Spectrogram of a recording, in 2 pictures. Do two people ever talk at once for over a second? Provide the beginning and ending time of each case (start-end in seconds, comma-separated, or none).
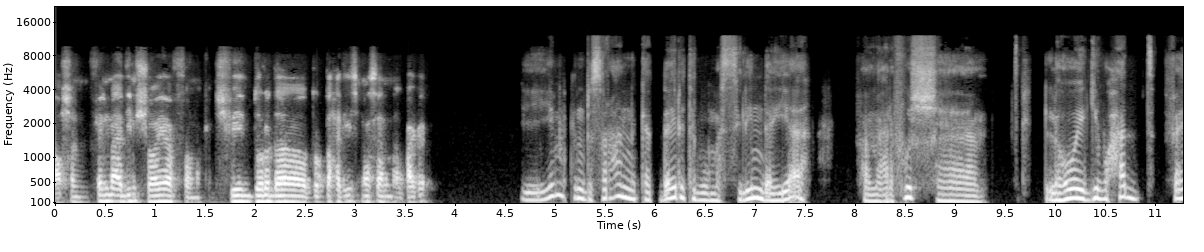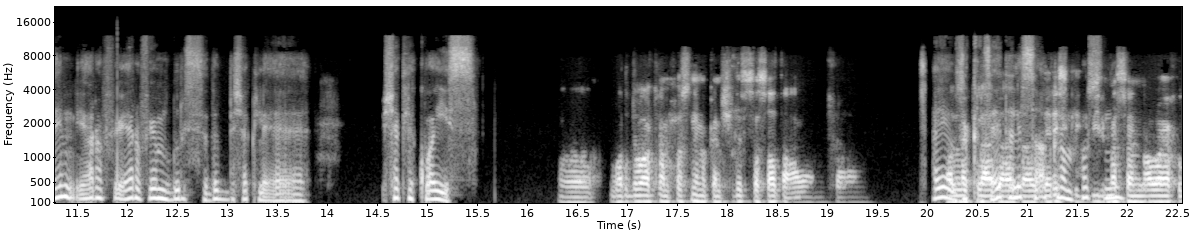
20.2-22.0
